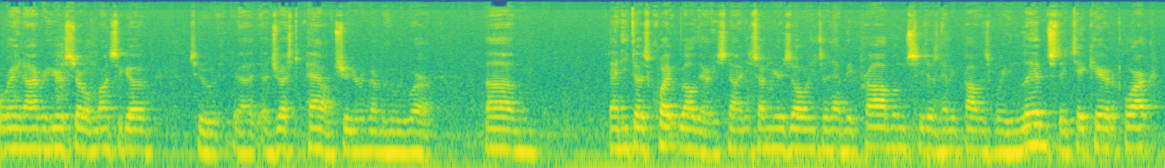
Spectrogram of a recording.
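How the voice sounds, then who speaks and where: Very fast, monotone, flat speech with noticeable background noise and audible room echo. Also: man. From South Jersey. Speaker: resident speaking at public comment. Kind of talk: public comment at municipal meeting. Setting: township committee meeting.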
